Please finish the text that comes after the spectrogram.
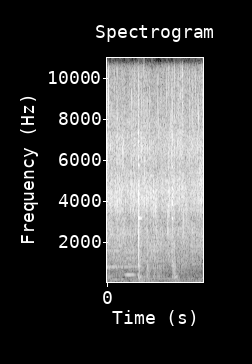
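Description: Malpua frying in oil in a pan as more oil is added around the side: a soft, steady sizzle broken by a few sharp crackling pops, close up.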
